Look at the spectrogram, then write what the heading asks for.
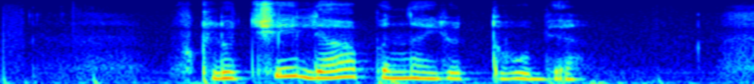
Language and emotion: Russian, sad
